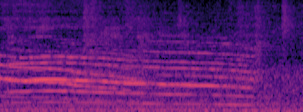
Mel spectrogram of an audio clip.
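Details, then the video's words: Two domestic cats exchanging long drawn-out yowls before a fight; one steady, slowly falling moan lasting about two and a half seconds, rich in overtones, fading at the end over quiet background hiss. "Kucing Ngobrol Sebelum Tarung | Cat Fight | Suara Kucing"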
